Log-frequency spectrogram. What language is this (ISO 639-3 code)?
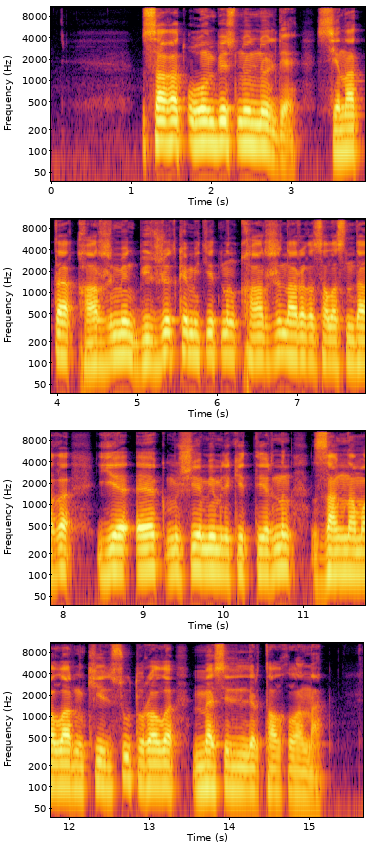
kaz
